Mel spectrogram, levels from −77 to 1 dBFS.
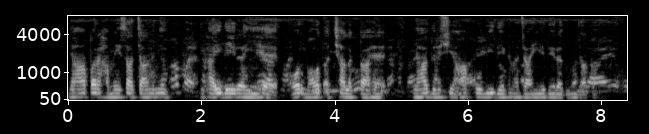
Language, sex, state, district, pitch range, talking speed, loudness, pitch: Hindi, male, Uttarakhand, Uttarkashi, 130-140 Hz, 150 wpm, -26 LUFS, 135 Hz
